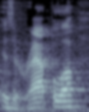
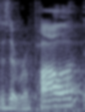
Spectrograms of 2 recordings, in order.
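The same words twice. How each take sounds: First: "Rapala" said RAP-luh, stress up front; alternative pronunciation. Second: "Rapala" said ruh-PAH-luh, questioning; alternative pronunciation. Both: Shown as a demonstration. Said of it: "how you like to pronounce it".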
